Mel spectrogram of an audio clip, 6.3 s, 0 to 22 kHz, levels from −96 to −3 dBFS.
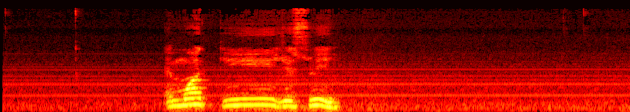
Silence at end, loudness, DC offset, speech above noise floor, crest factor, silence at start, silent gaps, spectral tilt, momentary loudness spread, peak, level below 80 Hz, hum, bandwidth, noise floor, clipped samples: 2.6 s; -25 LUFS; under 0.1%; 30 dB; 22 dB; 1.65 s; none; -7.5 dB/octave; 10 LU; -6 dBFS; -58 dBFS; none; 16.5 kHz; -54 dBFS; under 0.1%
